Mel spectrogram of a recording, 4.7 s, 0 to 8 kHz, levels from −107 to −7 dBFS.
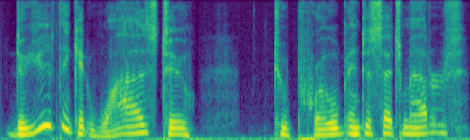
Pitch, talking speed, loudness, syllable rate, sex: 145 Hz, 125 wpm, -16 LUFS, 3.7 syllables/s, male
